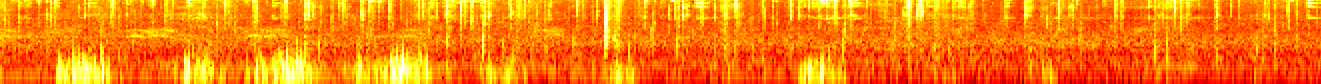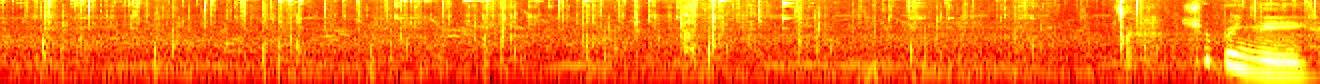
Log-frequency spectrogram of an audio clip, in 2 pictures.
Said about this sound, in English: Bring the old Olympus down and do some recording of these birds in the morning.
